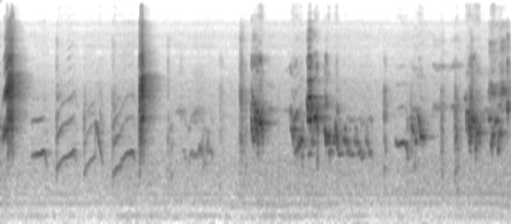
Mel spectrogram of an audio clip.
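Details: Budgerigars chirping busily: clear upward-sweeping whistles repeated several times, followed by dense warbling chatter and squeaky notes from more than one bird.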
